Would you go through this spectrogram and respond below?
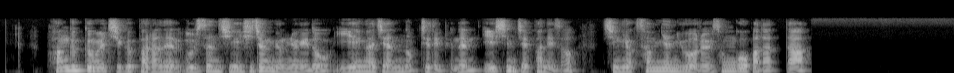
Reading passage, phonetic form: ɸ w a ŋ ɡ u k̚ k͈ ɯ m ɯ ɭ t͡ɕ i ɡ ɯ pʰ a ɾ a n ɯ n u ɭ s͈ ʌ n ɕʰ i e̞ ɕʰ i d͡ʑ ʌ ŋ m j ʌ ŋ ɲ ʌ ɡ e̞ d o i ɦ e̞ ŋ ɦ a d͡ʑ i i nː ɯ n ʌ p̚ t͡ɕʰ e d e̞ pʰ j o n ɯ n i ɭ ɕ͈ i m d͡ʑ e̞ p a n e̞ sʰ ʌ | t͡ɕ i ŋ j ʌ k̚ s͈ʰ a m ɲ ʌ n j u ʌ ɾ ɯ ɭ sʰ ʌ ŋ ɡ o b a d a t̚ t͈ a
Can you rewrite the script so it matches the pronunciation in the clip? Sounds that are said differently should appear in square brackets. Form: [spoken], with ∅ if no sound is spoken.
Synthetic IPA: ɸ w a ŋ ɡ [ɯ] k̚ k͈ ɯ m ɯ ɭ t͡ɕ i ɡ ɯ pʰ a ɾ a n ɯ n u ɭ s͈ ʌ n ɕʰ i e̞ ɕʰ i d͡ʑ ʌ ŋ m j ʌ ŋ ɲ ʌ [ŋ] e̞ d o i ɦ e̞ ŋ ɦ a d͡ʑ i [a] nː ɯ n ʌ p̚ t͡ɕʰ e d e̞ pʰ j o n ɯ n i ɭ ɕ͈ i m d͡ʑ e̞ [pʰ] a n e̞ sʰ ʌ | t͡ɕ i ŋ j ʌ k̚ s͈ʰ a m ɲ ʌ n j u ʌ ɾ ɯ ɭ sʰ ʌ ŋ ɡ o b a d a t̚ t͈ a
